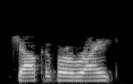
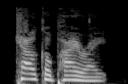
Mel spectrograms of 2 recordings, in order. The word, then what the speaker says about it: chalcopyrite: C-H-A-L-C-O-P-Y-R-I-T-E. I guess that's chalcopyrite, heated or treated to make the rainbow colors. Do you know that stone? – Chalcopyrite. – Oh, chalcopyrite. Thank you. Thank you. – Chalcopyrite? – Yeah, chalcopyrite.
